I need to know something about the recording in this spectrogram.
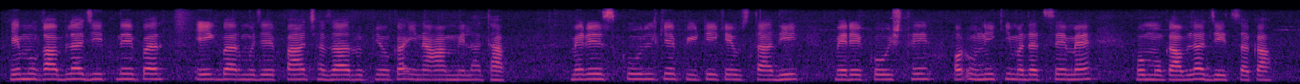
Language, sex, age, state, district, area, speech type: Urdu, male, 18-30, Maharashtra, Nashik, urban, spontaneous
